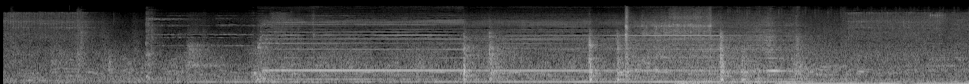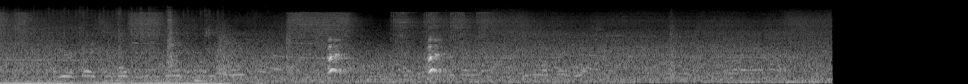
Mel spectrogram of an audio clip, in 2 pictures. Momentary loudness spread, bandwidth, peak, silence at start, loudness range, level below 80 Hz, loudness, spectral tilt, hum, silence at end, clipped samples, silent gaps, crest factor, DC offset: 10 LU; 16 kHz; 0 dBFS; 0.05 s; 9 LU; -32 dBFS; -24 LUFS; -3.5 dB/octave; none; 1.35 s; under 0.1%; none; 24 dB; under 0.1%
